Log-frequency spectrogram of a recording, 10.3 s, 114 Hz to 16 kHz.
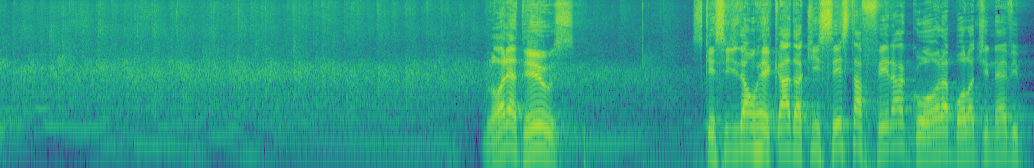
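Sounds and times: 
large crowd applauding: 0.0s - 7.6s
sustained keyboard chords: 0.0s - 10.3s
speech: 4.8s - 5.9s, 7.0s - 10.3s.

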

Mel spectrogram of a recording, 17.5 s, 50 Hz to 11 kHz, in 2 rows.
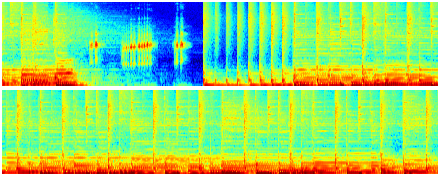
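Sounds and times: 
loud bouncy music with a steady beat: 0.0s - 1.9s, 4.0s - 17.4s
frog croaking: 1.7s - 3.8s.

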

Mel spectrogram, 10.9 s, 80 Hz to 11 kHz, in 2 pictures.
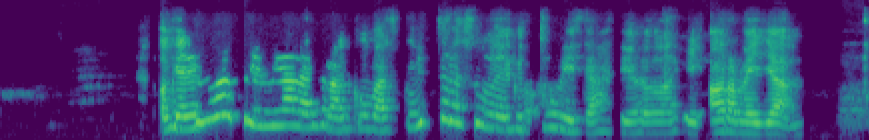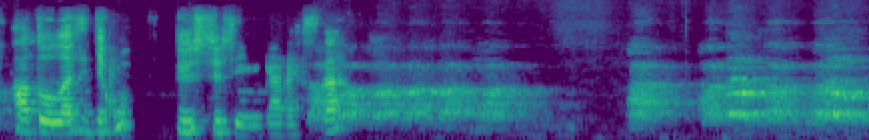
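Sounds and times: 
speech: 1.0s - 7.8s
dogs barking: 3.1s - 3.6s, 7.4s - 10.8s.

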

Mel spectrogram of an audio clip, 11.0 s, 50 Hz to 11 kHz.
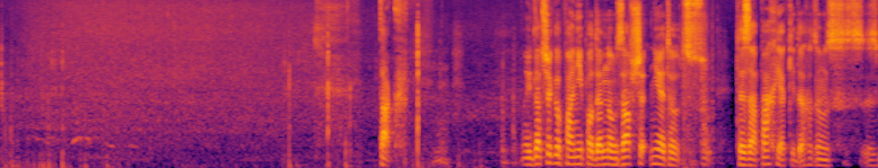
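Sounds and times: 
sharp ticks of ice striking: 0.0s - 5.4s
sleet and hail falling outside an open window: 0.0s - 6.5s
speech: 4.8s - 5.2s, 6.5s - 10.9s.

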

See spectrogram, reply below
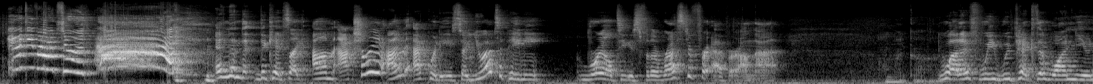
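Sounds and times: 
loud high-pitched excited scream: 0.1s - 2.0s
speech: 2.0s - 7.9s, 9.4s - 10.9s.

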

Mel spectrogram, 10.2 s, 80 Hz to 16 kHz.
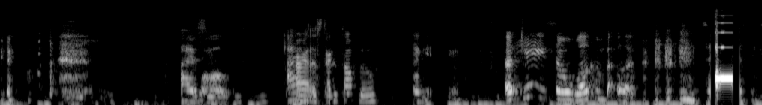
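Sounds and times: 
speech: 2.5s - 9.5s
loud steady beep tone: 9.5s - 9.8s.

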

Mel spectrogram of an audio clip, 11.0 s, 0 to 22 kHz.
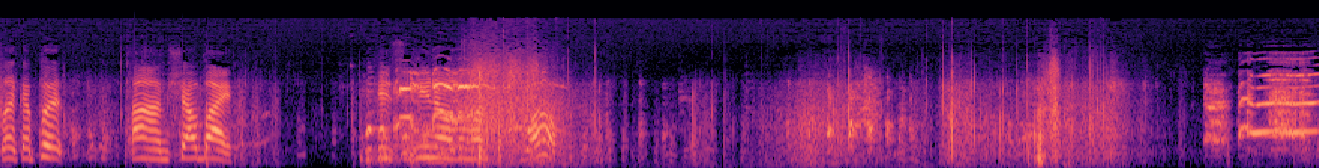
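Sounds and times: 
speech: 0.0s - 2.1s, 3.0s - 4.8s
birds clucking agitatedly: 0.0s - 8.7s
birds scuffling: 0.0s - 10.9s
rooster crowing: 10.0s - 10.9s.

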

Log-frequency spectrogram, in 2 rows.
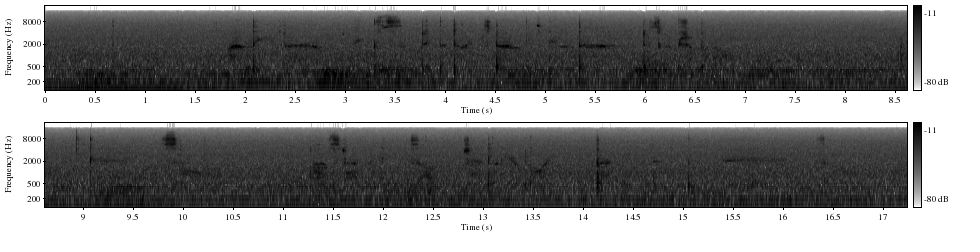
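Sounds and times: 
steady hiss of mic wind: 0.0s - 17.2s
soft unintelligible whispers: 1.8s - 7.0s, 9.0s - 10.3s, 11.2s - 16.5s.

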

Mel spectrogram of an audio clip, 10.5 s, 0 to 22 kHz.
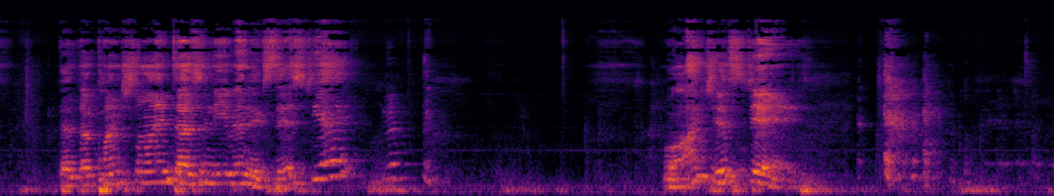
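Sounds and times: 
low murmur of noise: 0.0s - 10.5s
speech: 0.6s - 4.4s, 6.6s - 8.1s
raspy coughs: 4.2s - 4.7s, 8.5s - 9.9s.

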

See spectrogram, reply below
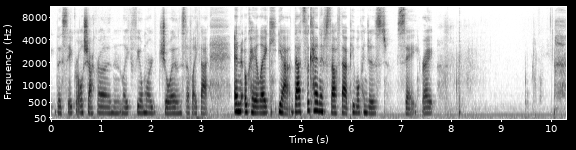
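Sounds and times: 
low steady electrical hum: 0.0s - 10.2s
speech: 0.1s - 8.0s
quiet sipping and swallowing of water: 7.7s - 10.2s.

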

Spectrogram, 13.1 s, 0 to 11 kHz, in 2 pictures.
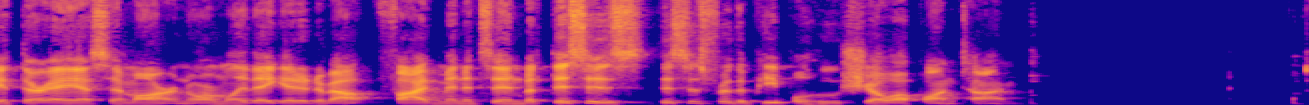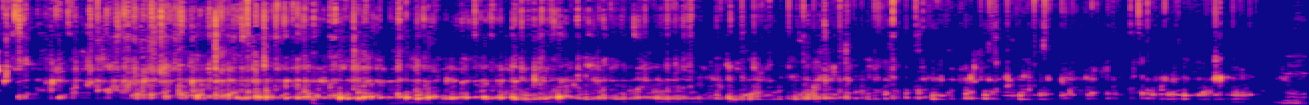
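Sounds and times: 
speech: 0.0s - 5.2s
coffee pouring into a cup: 6.5s - 13.0s.

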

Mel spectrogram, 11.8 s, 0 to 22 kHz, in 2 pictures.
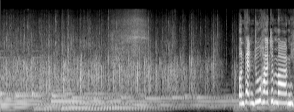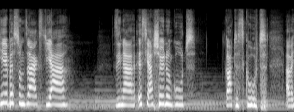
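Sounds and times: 
audience applause: 0.0s - 4.8s
speech: 4.8s - 7.3s, 8.2s - 9.8s, 10.4s - 11.7s.

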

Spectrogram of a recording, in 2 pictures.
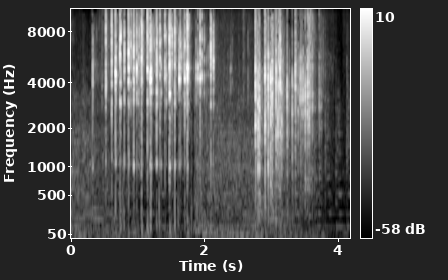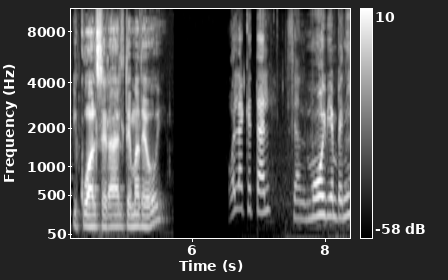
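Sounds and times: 
dice clattering across a hard surface: 0.3s - 2.2s, 2.8s - 3.9s
speech: 4.2s - 5.7s, 6.8s - 8.3s.

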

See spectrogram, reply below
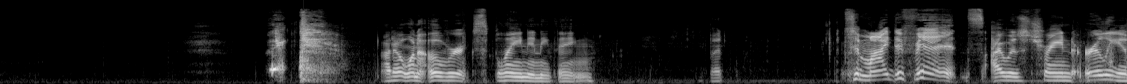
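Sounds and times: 
sneeze: 2.7s - 3.5s
speech: 3.8s - 6.0s, 7.1s - 7.4s, 8.4s - 11.2s.

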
